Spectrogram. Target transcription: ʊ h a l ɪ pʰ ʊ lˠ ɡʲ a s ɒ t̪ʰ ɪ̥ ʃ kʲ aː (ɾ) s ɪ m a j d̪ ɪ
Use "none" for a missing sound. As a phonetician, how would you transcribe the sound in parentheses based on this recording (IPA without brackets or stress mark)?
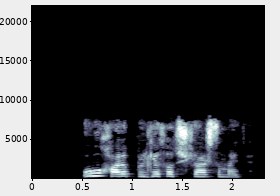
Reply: ɾ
